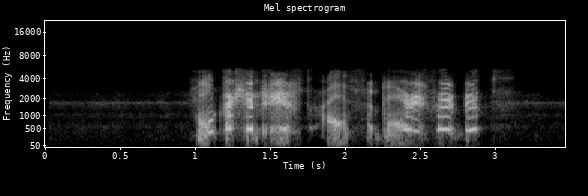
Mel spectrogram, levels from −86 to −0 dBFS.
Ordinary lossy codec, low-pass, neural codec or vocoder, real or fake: Opus, 32 kbps; 5.4 kHz; autoencoder, 44.1 kHz, a latent of 192 numbers a frame, MeloTTS; fake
